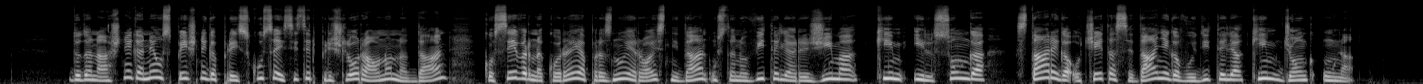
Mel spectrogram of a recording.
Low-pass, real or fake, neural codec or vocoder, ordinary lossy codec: 19.8 kHz; real; none; none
